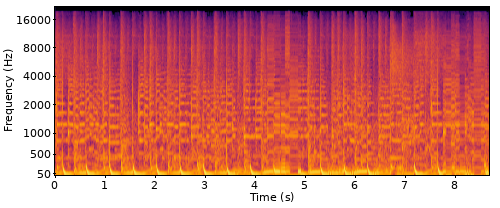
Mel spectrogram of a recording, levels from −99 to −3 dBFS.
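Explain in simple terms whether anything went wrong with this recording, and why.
Robotic sound from repeated short buffers appears twice: from 4.27 to 4.91 s, where the sound is replaced entirely, and from 7.75 to 8.69 s, where most of it is. The audio turns into a rigid, metallic buzz at about 94 Hz. The likely cause is incoming audio arriving too slowly, so the playback system kept looping the last fragment, roughly 11 ms long, while fresh sound was dropped. That loop rate sets the fixed buzzing pitch.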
